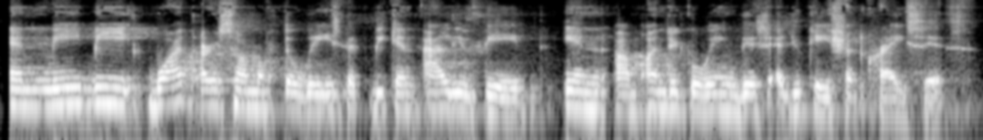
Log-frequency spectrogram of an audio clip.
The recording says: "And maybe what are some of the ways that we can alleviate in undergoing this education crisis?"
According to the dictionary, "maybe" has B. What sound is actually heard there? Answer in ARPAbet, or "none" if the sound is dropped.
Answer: B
